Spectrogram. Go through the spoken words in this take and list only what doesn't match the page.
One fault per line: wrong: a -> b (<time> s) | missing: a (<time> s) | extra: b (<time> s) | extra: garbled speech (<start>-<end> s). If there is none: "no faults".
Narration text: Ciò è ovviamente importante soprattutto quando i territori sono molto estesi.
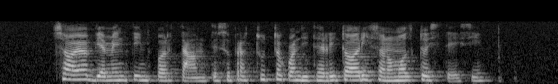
no faults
